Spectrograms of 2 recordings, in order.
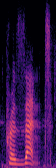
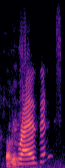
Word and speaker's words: present: This one is present, with the emphasis on the second syllable. And if you switch the stress, it becomes a different word.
